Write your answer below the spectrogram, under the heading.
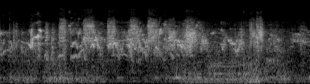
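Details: Breeding budgies feeding their chicks, giving dense, continuous high chattering and rapid scratchy chirps throughout, rising in intensity around the middle and near the end.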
